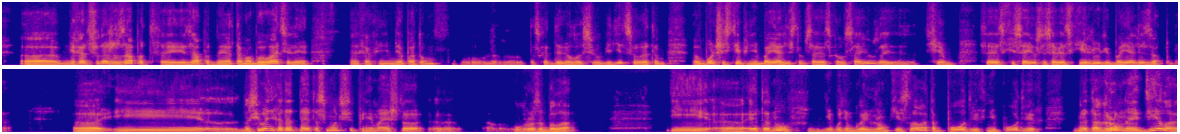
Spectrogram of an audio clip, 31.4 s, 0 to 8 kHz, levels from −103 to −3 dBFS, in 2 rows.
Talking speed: 120 wpm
